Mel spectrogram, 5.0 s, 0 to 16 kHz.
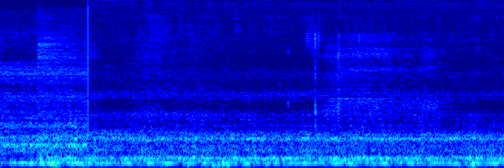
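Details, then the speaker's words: Chinese diesel heater in a Ford Transit Custom camper, idling with the thermostat at 8 degrees, drawing about 1 amp: low, steady rumble, no surging or ticking; smooth normal idle. "there you go, that's with the heater on, set at 8 degrees. You're looking at 1 amp an hour in idle mode. It's even less than that."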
